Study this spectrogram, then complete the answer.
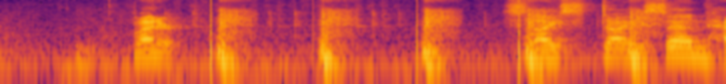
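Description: A sword hacks into a creature with wet, heavy blows.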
